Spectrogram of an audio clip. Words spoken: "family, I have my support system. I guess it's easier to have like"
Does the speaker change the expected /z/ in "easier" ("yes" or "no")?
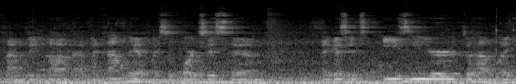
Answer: no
